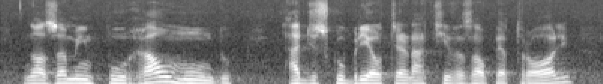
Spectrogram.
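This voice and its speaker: At a fairly slow pace, a man with a medium pitch speaks in a dark, mellow tone with ordinary pitch variation. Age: 70s. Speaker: lecturer. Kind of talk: lecture. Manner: conversational, many fillers.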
